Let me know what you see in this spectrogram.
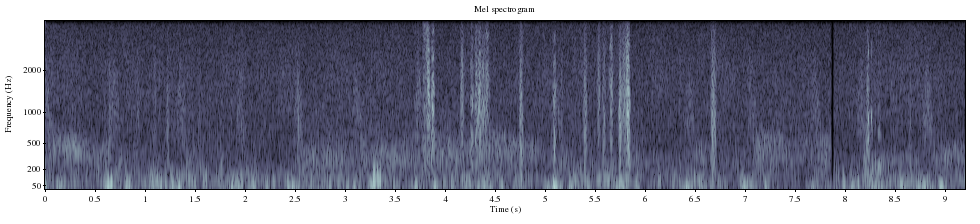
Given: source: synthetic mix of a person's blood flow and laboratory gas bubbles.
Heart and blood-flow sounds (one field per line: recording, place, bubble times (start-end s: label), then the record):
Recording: Doppler ultrasound of blood flow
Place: subclavian vein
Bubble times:
1.73-1.79 s: bubbles
8.18-8.40 s: bubbles
From the record:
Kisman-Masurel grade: 121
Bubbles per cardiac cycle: 1 to 2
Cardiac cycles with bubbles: 10 to 50%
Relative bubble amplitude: barely perceptible (0.100 to 0.250)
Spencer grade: 2 (many but less than half of the cardiac periods contain bubble signals, singularly or in groups)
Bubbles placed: anywhere in the cardiac cycle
